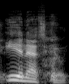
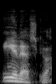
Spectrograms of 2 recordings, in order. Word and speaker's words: Ionescu: If you didn't see this shot by Sabrina Ionescu, did I pronounce it? It's no, it's Ionescu. Ionescu.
